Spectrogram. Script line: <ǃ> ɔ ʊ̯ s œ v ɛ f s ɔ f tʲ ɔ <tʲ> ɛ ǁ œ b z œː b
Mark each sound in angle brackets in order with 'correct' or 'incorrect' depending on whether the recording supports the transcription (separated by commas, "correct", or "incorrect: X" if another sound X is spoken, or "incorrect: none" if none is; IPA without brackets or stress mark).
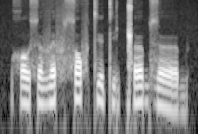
incorrect: x, correct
